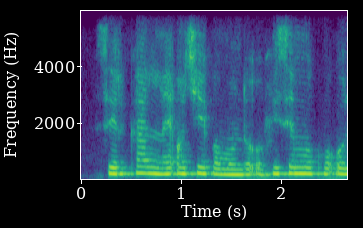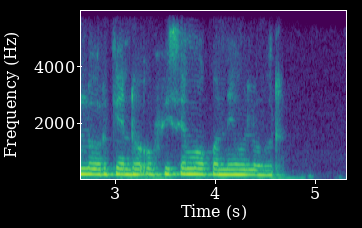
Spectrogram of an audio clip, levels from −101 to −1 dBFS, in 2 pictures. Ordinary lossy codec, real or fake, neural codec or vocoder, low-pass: Opus, 16 kbps; real; none; 5.4 kHz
